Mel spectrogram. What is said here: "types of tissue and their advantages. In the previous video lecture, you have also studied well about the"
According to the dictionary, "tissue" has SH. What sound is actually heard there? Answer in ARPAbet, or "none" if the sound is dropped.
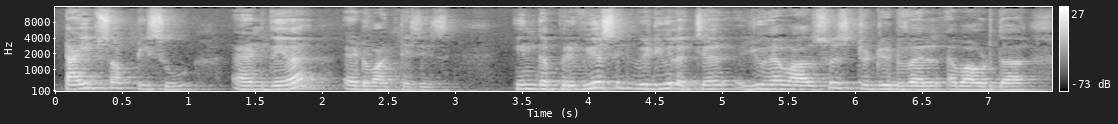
S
